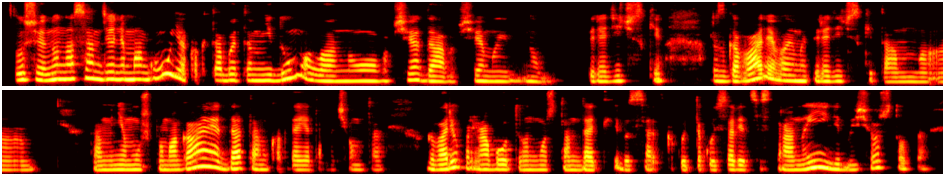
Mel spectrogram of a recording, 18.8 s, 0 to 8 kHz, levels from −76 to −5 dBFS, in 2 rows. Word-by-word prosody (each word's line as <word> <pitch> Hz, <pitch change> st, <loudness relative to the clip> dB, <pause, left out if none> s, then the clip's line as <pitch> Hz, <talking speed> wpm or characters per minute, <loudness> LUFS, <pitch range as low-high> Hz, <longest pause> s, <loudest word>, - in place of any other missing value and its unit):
Слушай, 230 Hz, -1 st, +3 dB
ну 240 Hz, +4 st, +4 dB
на 255 Hz, +1 st, +4 dB
самом 265 Hz, -1 st, +3 dB
деле 250 Hz, 0 st, +3 dB
могу, 250 Hz, -, +3 dB
я 305 Hz, -10 st, +2 dB
как-то 215 Hz, -, -5 dB
об 205 Hz, -, -3 dB
этом 210 Hz, -1 st, -1 dB
не 210 Hz, -, +1 dB
думала, 215 Hz, -, +1 dB
но 185 Hz, 0 st, 0 dB
вообще 195 Hz, +5 st, -1 dB
да, 185 Hz, -3 st, +2 dB
вообще 175 Hz, +3 st, -3 dB
мы, 180 Hz, -1 st, -3 dB
ну, 180 Hz, -4 st, -8 dB, 0.4 s
периодически 180 Hz, +2 st, -3 dB, 0.5 s
разговариваем, 195 Hz, +2 st, +4 dB
и 185 Hz, -, +2 dB
периодически 180 Hz, +4 st, -4 dB
там, 165 Hz, -2 st, -4 dB
э, 160 Hz, 0 st, -7 dB, 0.6 s
там 160 Hz, +1 st, -2 dB
мне 170 Hz, 0 st, 0 dB
муж 170 Hz, 0 st, -3 dB
помогает, 205 Hz, +9 st, +4 dB
да, 200 Hz, +2 st, +5 dB
там, 175 Hz, -3 st, -3 dB
когда 165 Hz, -1 st, -7 dB
я 160 Hz, -1 st, -1 dB
там -, -, -18 dB
о 160 Hz, -, -28 dB
чём-то 160 Hz, 0 st, -9 dB, 0.4 s
говорю 180 Hz, +7 st, +4 dB
про 205 Hz, -1 st, -4 dB
работу, 175 Hz, -2 st, +1 dB
он 160 Hz, 0 st, -3 dB
может 165 Hz, 0 st, -6 dB
там 155 Hz, 0 st, -3 dB
дать 155 Hz, 0 st, 0 dB
либо -, -, -5 dB
со 160 Hz, 0 st, -4 dB
какой-то 160 Hz, -, -7 dB
такой 160 Hz, 0 st, -6 dB
совет 165 Hz, 0 st, -1 dB
со 175 Hz, -, -5 dB
стороны, 190 Hz, +7 st, +3 dB
либо 180 Hz, -2 st, -2 dB
еще 180 Hz, +7 st, -1 dB
что-то. 200 Hz, -4 st, -9 dB
185 Hz, 165 wpm, -22 LUFS, 165-215 Hz, 0.6 s, да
